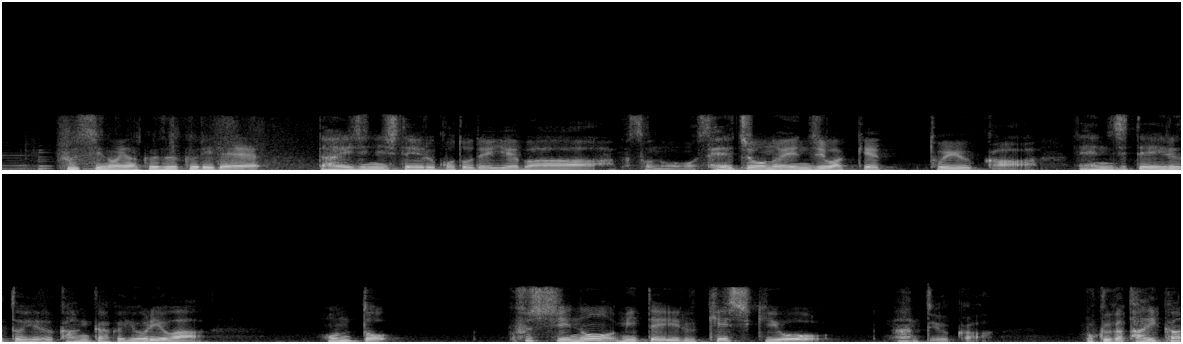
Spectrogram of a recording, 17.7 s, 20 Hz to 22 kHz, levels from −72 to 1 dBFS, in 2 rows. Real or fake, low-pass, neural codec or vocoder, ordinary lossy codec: real; 7.2 kHz; none; AAC, 32 kbps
